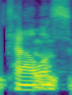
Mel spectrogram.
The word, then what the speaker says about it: Thales: But so in 2010, then you signed your contract with do I pronounce that right? Telus? – Yeah, Thales Alenia. – Thales, excuse me.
